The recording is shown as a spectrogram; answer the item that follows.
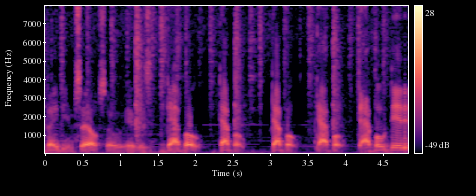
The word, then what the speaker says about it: Dabo: Dabo Sweeney is how you pronounce my name, and I've had that my whole life.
